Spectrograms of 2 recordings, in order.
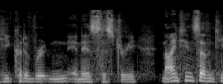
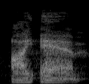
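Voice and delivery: sacred hush; reverent whisper; 7 semitones lower, 11 dB quieter than usual. Acted. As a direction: breathe the words in a hushed whisper. Whispering God's name in sermon.

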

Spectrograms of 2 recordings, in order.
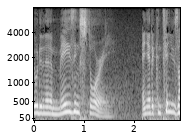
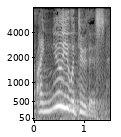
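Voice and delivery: higher, louder retold accusation; angry accusation; 5 semitones higher, 5 dB louder than usual. Preacher as Jonah accusing God, angry. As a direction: throw the blame up at God, acted. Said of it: "he's so angry".

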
